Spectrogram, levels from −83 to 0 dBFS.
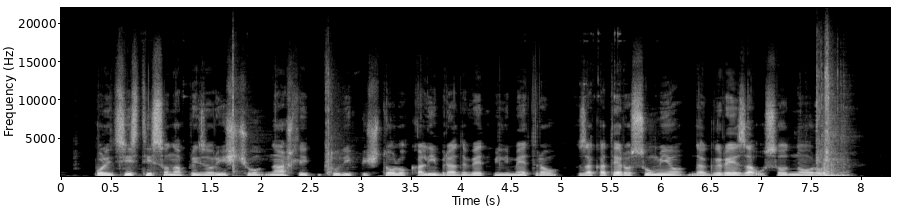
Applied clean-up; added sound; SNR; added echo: classical method Wiener filter.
